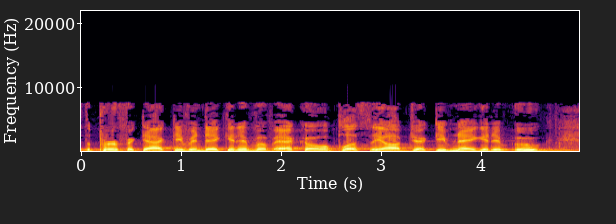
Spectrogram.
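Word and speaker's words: Echo (ἔχω): E-C-H long O. Echo.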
